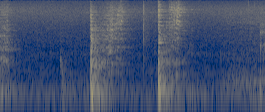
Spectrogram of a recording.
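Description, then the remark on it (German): Kohlrabi pieces, some already nicely browned and still firm but softening, sizzle softly in a pan while being stirred, with two sharp scraping clatters of a utensil against the pan and a few lighter clinks, no voices. “Jetzt sind ein paar schon richtig schön angebrutzelt und ihr merkt, der hat noch immer schön Konsistenz, hält zusammen, wird aber weicher.”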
